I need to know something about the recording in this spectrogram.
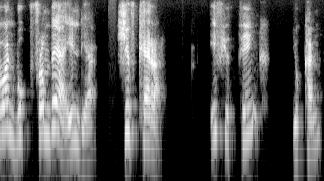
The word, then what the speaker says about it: Shiv Khera: One book by Shiv Khera, very common book, very nice book. If You Think You Can Win. Shiv, the way I'm just pronouncing it, SHIVKHERA, Shiv Khera.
